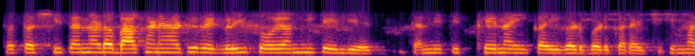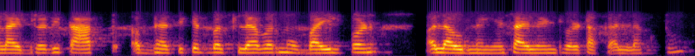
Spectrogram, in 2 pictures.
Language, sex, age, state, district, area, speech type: Marathi, female, 30-45, Maharashtra, Sangli, urban, conversation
